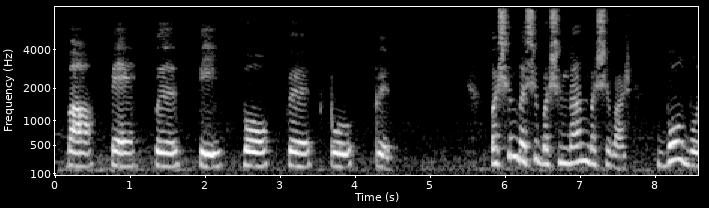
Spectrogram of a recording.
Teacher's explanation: Merhaba arkadaşlar ünsüz harflerimiz ile devam edelim B ünsüzü dudakların birleşip açılmasıyla tonlu olarak ortaya çıkar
